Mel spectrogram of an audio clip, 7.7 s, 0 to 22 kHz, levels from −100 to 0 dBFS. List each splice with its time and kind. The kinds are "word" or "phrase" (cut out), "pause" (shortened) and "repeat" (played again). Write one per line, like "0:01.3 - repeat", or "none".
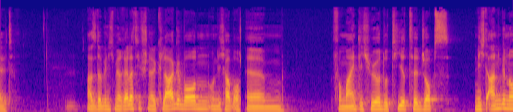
0:03.6 - word

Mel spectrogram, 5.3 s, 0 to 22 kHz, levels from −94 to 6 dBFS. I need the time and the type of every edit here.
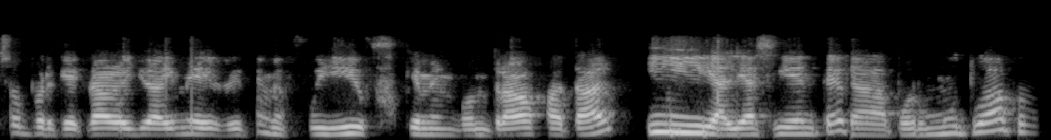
0:01.3 - word
0:03.2 - pause
0:04.3 - word

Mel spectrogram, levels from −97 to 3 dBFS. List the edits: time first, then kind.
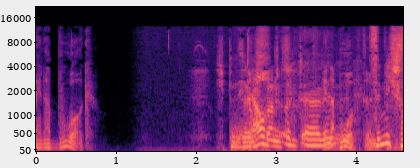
0:03.7 - word

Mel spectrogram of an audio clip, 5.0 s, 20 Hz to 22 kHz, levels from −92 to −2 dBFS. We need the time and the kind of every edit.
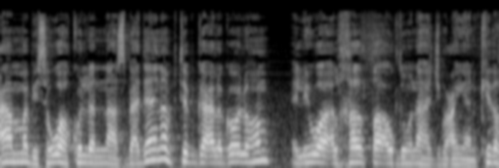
0:02.8 - pause
0:03.9 - phrase

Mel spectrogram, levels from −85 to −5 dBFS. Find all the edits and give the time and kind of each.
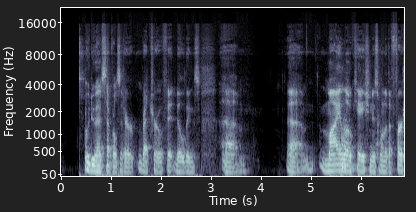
0:01.1 - word

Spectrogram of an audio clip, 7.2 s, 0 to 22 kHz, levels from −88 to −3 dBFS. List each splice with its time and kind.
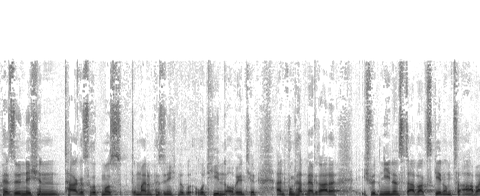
0:02.0 - word
0:04.7 - word
0:05.7 - word

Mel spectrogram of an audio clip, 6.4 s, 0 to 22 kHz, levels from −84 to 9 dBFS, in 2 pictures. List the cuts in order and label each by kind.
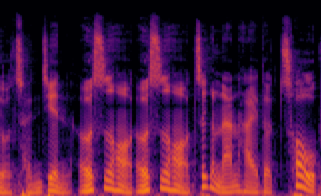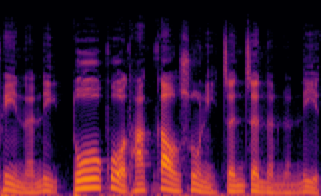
0:01.3 - repeat

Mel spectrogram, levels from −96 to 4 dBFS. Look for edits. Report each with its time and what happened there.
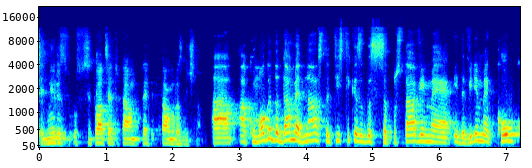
0:02.5 - pause

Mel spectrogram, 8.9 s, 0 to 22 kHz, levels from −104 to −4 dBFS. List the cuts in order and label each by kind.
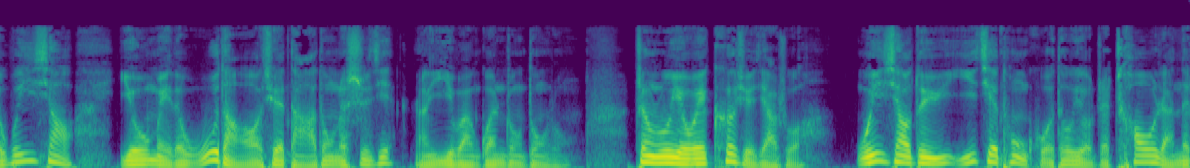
0:03.0 - pause
0:04.4 - pause

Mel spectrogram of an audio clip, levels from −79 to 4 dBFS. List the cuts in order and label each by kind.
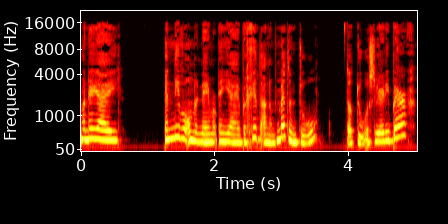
0:02.0 - word
0:02.9 - word

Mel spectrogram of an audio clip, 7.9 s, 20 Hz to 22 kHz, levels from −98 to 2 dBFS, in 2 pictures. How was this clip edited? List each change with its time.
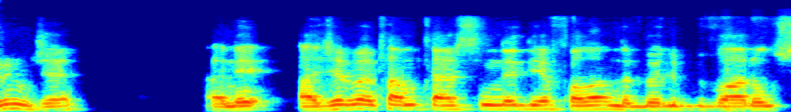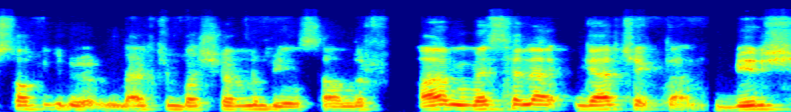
0:01.9 - word
0:04.2 - word

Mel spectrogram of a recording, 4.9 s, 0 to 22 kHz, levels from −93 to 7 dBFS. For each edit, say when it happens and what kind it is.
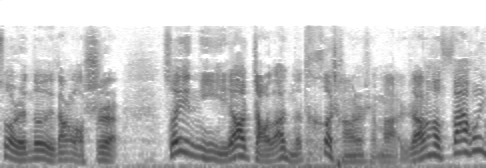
none

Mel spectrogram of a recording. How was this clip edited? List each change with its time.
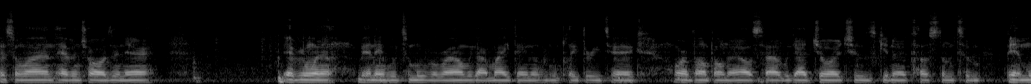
none

